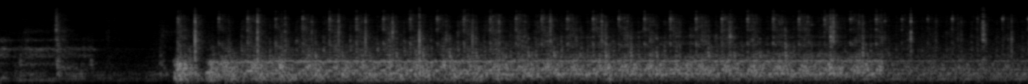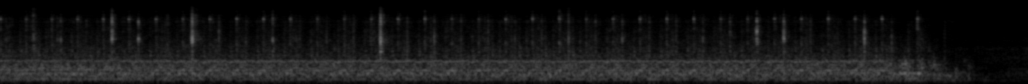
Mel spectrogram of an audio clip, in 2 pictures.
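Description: A sewing machine stitches fabric for cosplay in one continuous, close, rapid run lasting several seconds, its motor whirring with a fast mechanical ticking, and no talk.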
